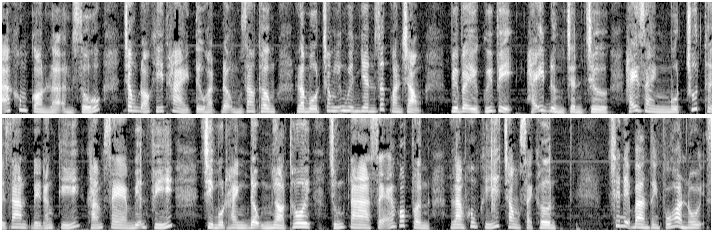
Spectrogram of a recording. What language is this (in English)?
Vietnamese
